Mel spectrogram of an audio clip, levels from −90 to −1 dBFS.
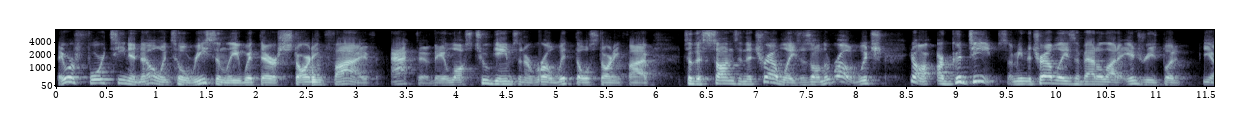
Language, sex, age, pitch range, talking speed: English, male, 30-49, 110-140 Hz, 260 wpm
